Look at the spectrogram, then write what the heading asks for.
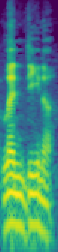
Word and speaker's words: Lendina: It's uh uh Lendina. Lendina.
